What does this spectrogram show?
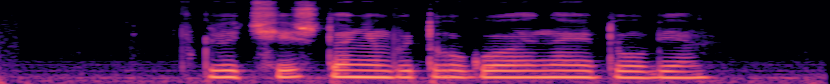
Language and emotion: Russian, neutral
